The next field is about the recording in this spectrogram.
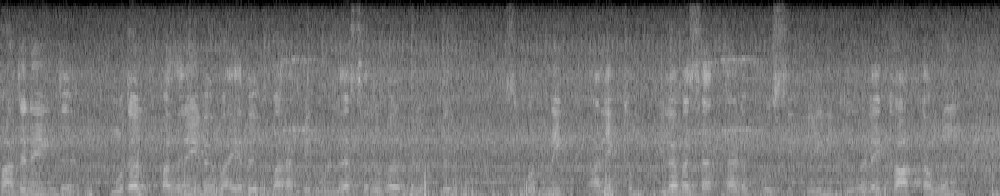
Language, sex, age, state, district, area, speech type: Tamil, male, 45-60, Tamil Nadu, Pudukkottai, rural, read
